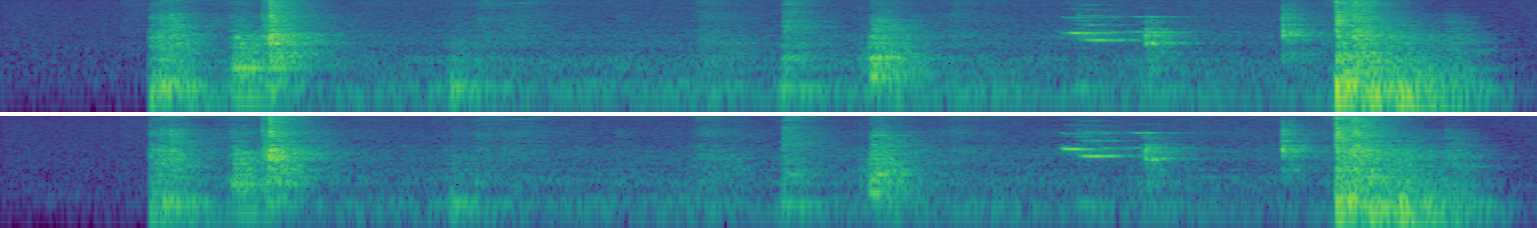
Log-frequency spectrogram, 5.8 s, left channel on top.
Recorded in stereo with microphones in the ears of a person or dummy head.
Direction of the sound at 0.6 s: 35° right (ahead or behind).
